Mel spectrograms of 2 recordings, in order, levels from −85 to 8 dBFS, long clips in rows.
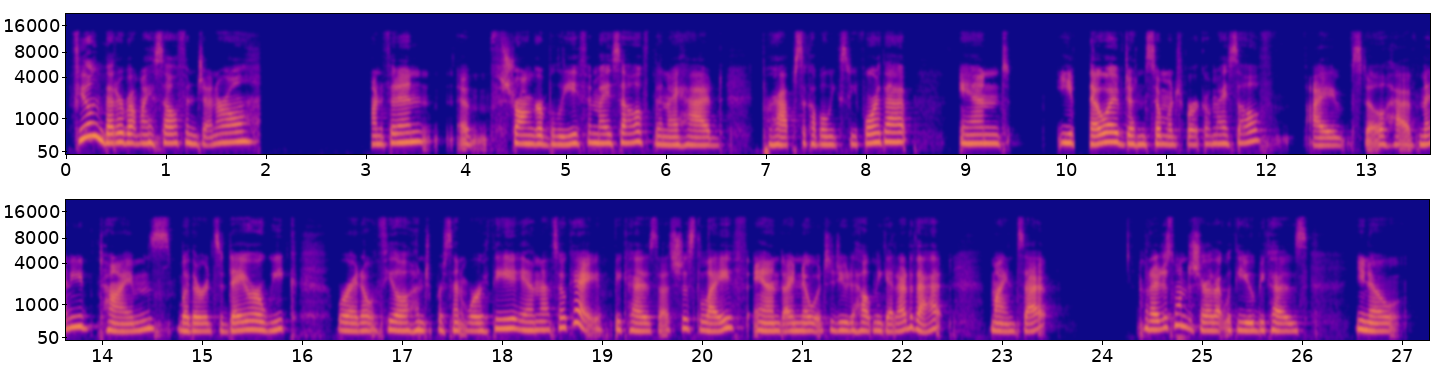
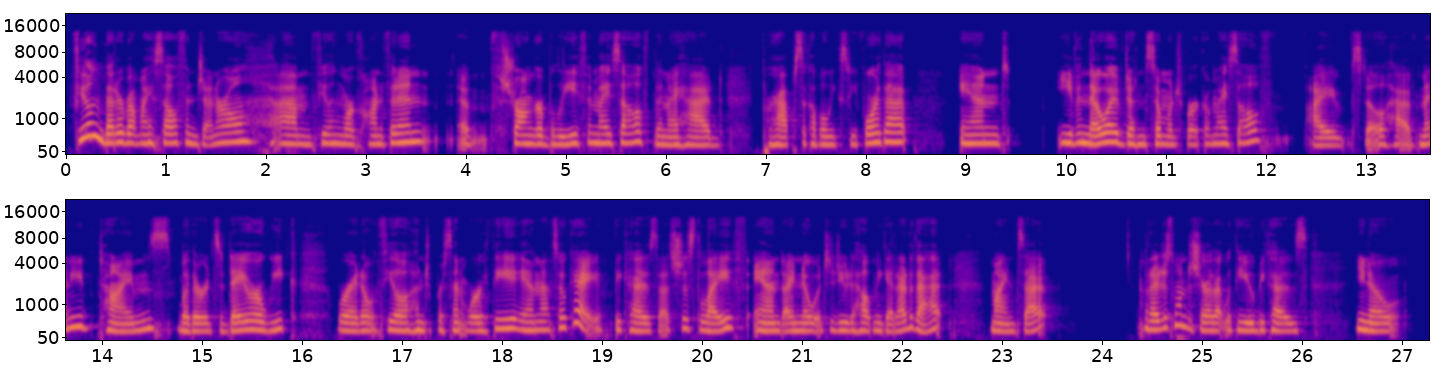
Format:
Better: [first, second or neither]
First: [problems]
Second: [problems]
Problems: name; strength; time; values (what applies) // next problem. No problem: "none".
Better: second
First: audio cutting out; at 2 s for 1 s and at 10 s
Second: none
